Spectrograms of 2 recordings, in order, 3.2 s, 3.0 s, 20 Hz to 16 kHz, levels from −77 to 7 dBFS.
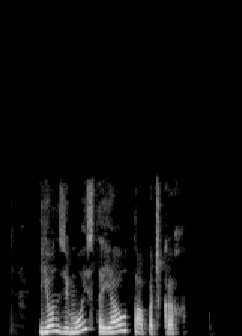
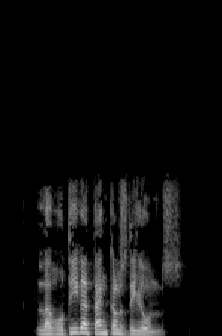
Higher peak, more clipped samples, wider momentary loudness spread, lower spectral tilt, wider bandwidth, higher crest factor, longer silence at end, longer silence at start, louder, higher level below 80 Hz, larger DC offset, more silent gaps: about the same, 0 dBFS vs -2 dBFS; neither; second, 7 LU vs 18 LU; about the same, -5.5 dB/octave vs -5 dB/octave; about the same, 7.8 kHz vs 7.8 kHz; about the same, 14 dB vs 18 dB; first, 0.9 s vs 0.6 s; about the same, 0.5 s vs 0.5 s; first, -13 LUFS vs -19 LUFS; about the same, -64 dBFS vs -60 dBFS; neither; neither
